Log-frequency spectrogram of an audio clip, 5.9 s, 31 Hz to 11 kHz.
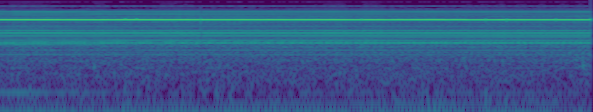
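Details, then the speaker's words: Milwaukee rotary tool (Dremel-type) with electronic speed control: steady piercing whine at about 3,900 Hz over the tool's hiss, the constant PWM carrier frequency; normal. "So that's that high-pitched whine you can hear when you start up tools that have that kind of control, that have electronic control, that aren't just ka-chunk, ka-chunk on off. And that's the carrier frequency, well within audible human hearing range."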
